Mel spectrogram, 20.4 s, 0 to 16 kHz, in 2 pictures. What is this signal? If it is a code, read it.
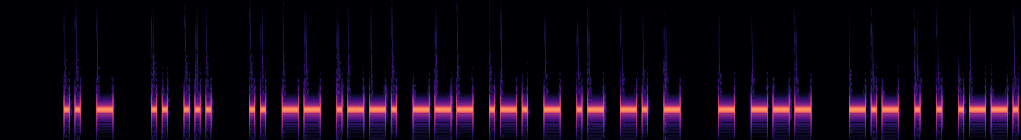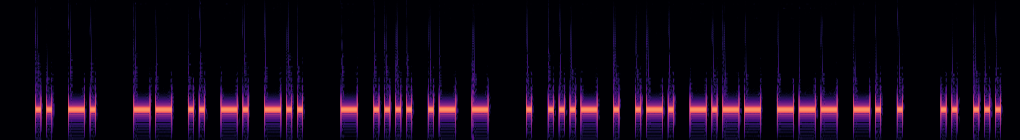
Morse code, heard as a keyed tone, about 21 wpm, 700 Hz. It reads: IT IS IMPORTANT TO KEEP IN MIND THAT EVERYONE IS
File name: practice / 22wpm / Sentences with 8-Word Phrases - 22wpm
